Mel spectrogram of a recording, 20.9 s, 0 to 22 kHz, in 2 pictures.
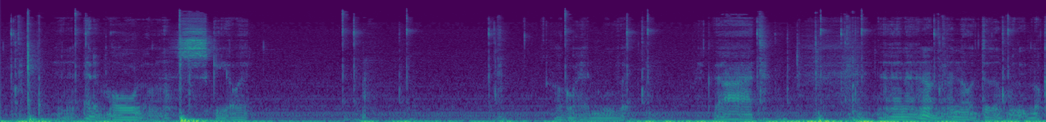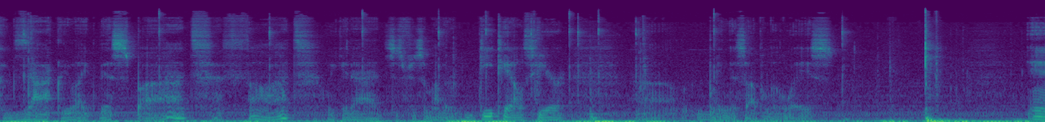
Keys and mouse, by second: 0.2 Tab, 1.7 s, 4.1-5.3 drag, 5.6-7.8 drag, 12.0-13.9 drag, 14.1-15.5 drag, 15.5 right click, 15.7 click, 19.6 a.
